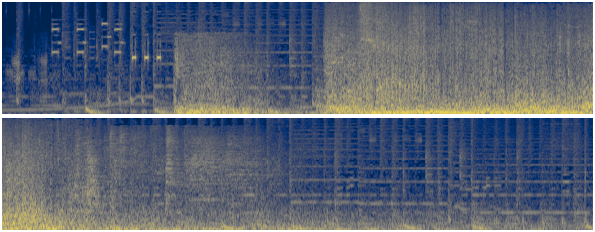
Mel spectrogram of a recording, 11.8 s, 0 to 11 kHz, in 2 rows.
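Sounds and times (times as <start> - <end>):
beeps and tones: 0.0 - 1.7
remote-controlled bomb explosions blowing up a city: 1.6 - 9.9
rumbling debris: 1.7 - 11.4.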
